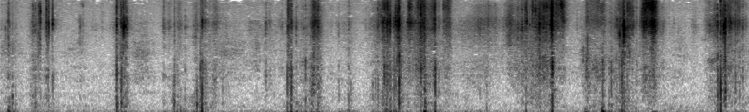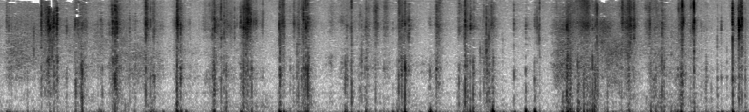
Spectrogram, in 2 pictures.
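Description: Fingertips and nails tap and scratch on a brown CFL leather football with white stripes, hollow and inflated, while it is held. Quick, dry taps land in a steady irregular stream with a hollow low thump, mixed with bright scratchy rasps across the leather.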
